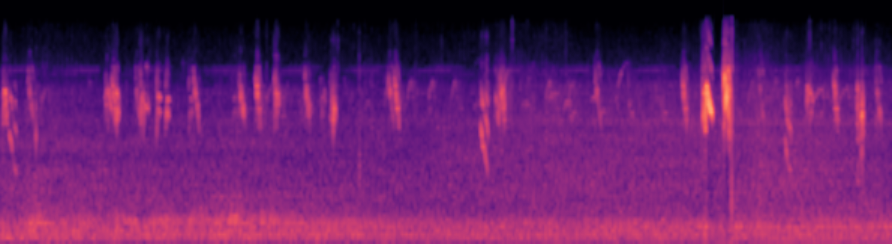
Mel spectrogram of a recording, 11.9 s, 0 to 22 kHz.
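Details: 3 July 2019, sparrows with a chick: scattered thin chirps throughout, then a loud double chirp burst near the end, over faint background noise.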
